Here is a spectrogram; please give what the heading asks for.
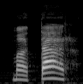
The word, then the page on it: matar: Spanish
